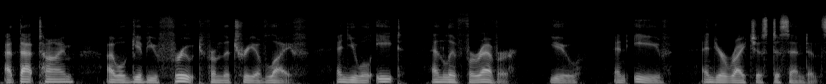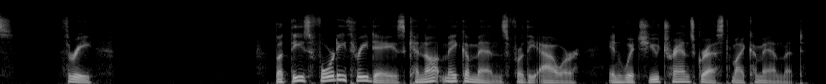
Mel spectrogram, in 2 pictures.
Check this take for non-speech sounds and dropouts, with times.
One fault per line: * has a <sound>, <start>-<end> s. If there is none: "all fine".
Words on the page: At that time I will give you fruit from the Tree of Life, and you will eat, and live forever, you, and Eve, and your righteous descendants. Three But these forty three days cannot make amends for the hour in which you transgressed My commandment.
all fine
